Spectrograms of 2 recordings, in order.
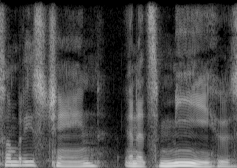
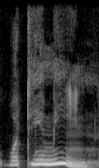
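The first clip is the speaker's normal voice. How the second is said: high put-on puzzled voice; confused stranger; 10 semitones higher than usual. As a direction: ask it baffled, pitched way up. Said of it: "She goes".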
